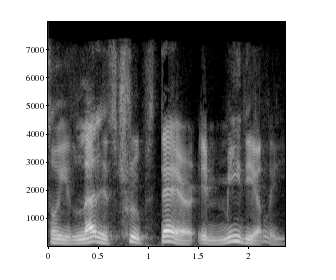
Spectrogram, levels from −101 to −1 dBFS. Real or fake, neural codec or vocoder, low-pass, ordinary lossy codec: real; none; 7.2 kHz; AAC, 48 kbps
